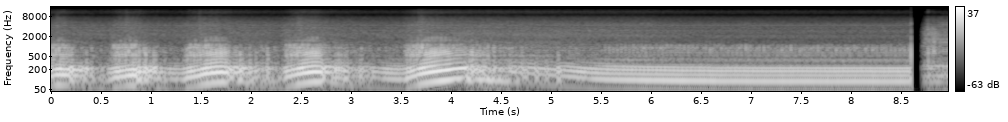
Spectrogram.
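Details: 2022 VW MK8 GTI, first start after installing ECS 4465030 non-valved catback exhaust: a few throaty revs, then a steady, even idle with no rattles or metallic contact; exhaust sounds healthy.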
